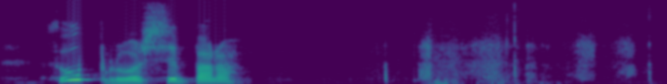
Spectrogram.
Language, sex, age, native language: Icelandic, female, 10, Icelandic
